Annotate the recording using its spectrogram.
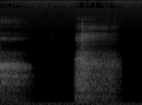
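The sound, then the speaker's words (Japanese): Two airy, breathy sighs from a girl heard up close, each a soft rush of breath under a second long, separated by a short quiet pause, with no talking. “女の子の吐息を間近で感じるって。”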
